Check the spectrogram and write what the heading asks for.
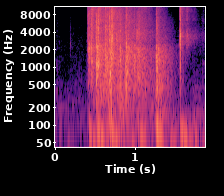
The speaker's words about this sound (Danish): og I skal lige have hænderne klar, så I bare kan svare med et hårdt og kontant klap. Det første spørgsmål. Hvor mange af jer har læst en krimi?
